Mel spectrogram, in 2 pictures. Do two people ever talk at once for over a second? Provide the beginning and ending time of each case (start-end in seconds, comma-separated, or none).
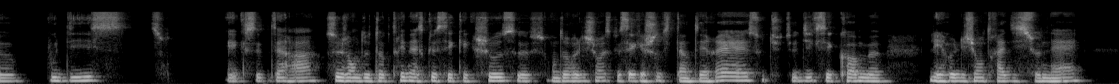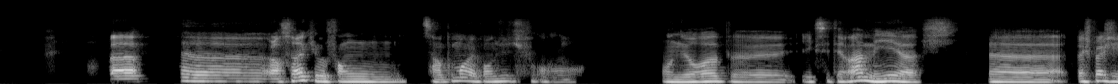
none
